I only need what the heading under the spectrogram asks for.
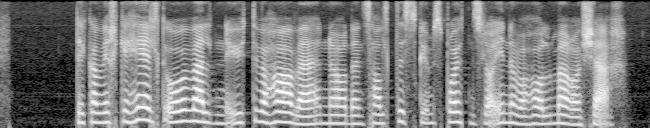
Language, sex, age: Norwegian, female, 29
